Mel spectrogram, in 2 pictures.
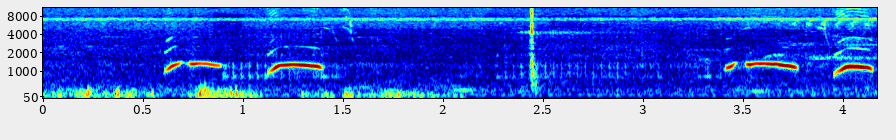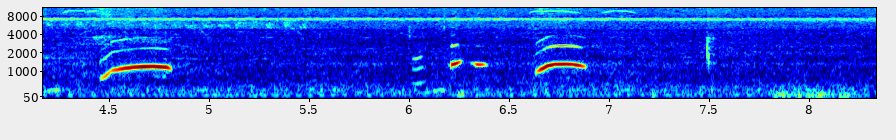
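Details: Baby macaque crying out for a hug: short, arched, whistle-like cries, mostly in close pairs, with two bursts a few seconds apart, over low rumbling handling noise and a steady high hum.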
